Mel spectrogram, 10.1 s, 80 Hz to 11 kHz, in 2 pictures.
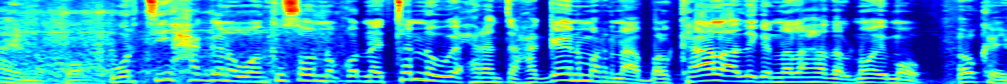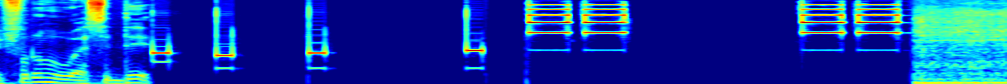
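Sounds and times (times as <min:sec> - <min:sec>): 
speech: 0:00.0 - 0:05.9
mobile phone ringtone: 0:07.7 - 0:08.2, 0:09.0 - 0:09.6.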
